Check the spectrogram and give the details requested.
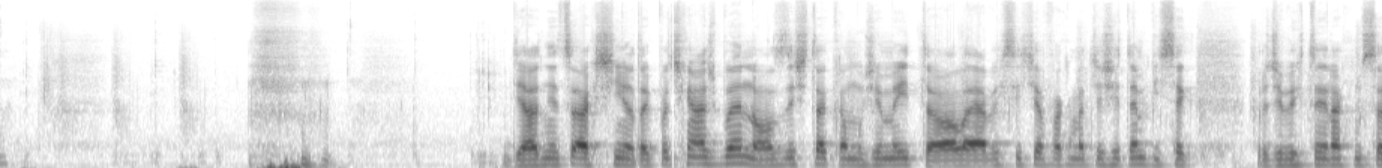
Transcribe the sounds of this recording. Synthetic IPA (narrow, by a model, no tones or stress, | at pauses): ɟɛlat̪ɲɛt͡soakt͡ʃɲiːɦot̪ak̚pot͡ʃkamaʒbudɛnot͡sdɪʃt̪akamuːʒɛmɛjiːt̪ːoalɛjaːbɪxsɪxcʲɛlfaknacɛʒɪt̪ːɛnpiːsɛk̚pɾoʒɛbɪxt̪ojɪnakmusɛ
